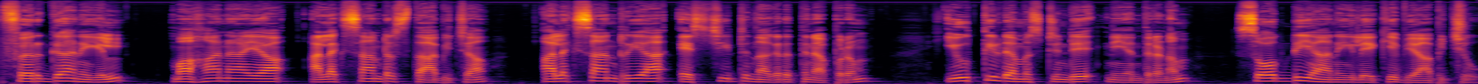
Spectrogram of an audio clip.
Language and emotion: Malayalam, neutral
